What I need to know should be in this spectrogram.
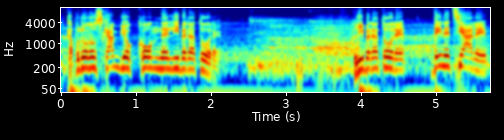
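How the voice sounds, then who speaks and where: A man giving live futsal play-by-play, repeating players' names and lifting his voice excitedly at key moments. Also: sits high, a little slow. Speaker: match commentator. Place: indoor sports hall during a match. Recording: noisy sports hall ambience, bouncing balls.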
